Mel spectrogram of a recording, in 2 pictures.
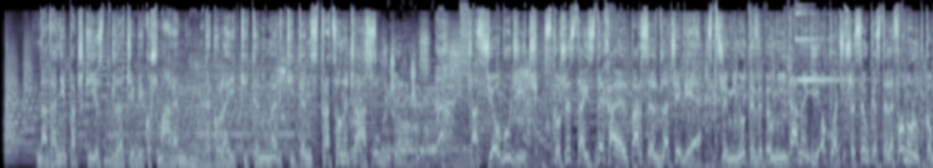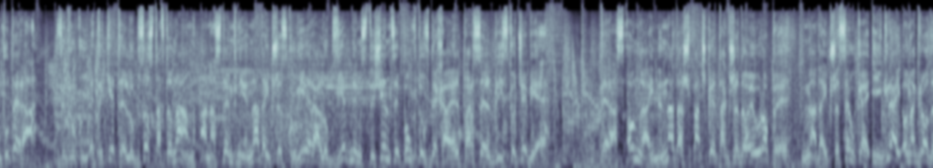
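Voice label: Polish, male, commercial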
